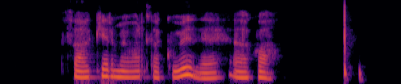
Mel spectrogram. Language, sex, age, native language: Icelandic, female, 30-39, Icelandic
